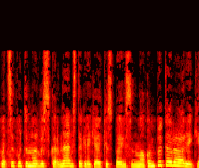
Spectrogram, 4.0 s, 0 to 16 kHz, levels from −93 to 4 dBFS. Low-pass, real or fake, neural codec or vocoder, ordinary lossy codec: 14.4 kHz; fake; codec, 44.1 kHz, 3.4 kbps, Pupu-Codec; MP3, 48 kbps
